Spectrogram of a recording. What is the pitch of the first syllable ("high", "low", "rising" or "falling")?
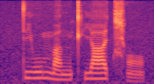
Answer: high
